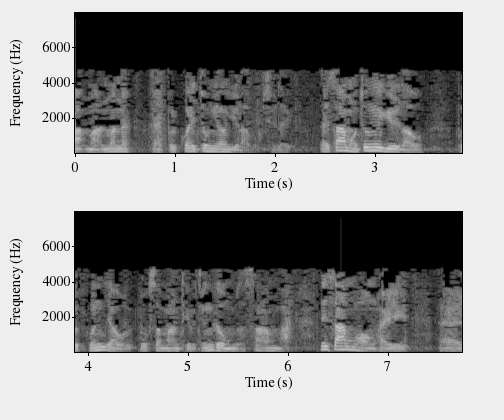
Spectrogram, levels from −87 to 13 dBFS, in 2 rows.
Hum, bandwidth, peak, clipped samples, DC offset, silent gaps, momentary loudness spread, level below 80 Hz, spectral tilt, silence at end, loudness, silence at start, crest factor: none; 5 kHz; 0 dBFS; under 0.1%; under 0.1%; none; 13 LU; -56 dBFS; -11 dB/octave; 0 s; -18 LUFS; 0 s; 18 dB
